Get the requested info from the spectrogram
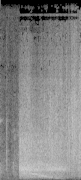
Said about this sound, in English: Whoa, an airbag! The new family truckster.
